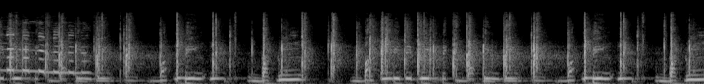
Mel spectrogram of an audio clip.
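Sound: audience applause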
